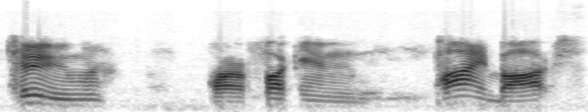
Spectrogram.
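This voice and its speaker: A man's voice: medium pitch, animated, no room sound. Man on a tinny prison phone line. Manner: bitter, profane, slow and emphatic. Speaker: inmate calling the show.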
